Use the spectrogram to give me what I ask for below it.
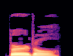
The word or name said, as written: birtel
